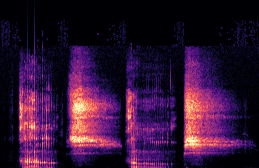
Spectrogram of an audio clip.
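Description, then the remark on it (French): A voice imitates a wolf snoring after it falls asleep: two slow cycles of a rough, throaty inhale followed by a long breathy, hissing exhale, loud with no other sounds. “Et de nouveau, le loup penche la tête, il bâille, oh, ses yeux se ferment et bam, il tombe endormi.”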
